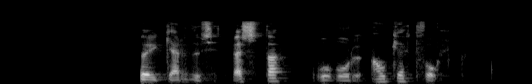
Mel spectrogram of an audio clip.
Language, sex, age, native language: Icelandic, male, 30-39, Icelandic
